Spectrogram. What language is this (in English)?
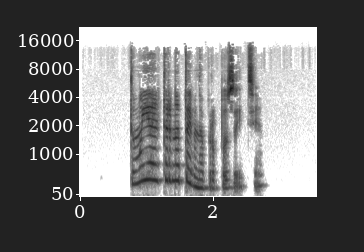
Ukrainian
